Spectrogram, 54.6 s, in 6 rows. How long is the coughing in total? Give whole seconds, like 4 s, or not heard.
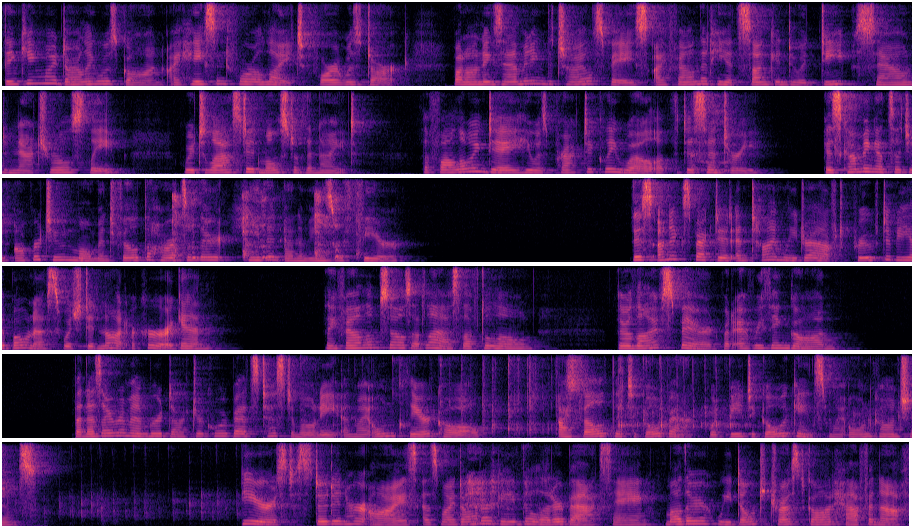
3 s.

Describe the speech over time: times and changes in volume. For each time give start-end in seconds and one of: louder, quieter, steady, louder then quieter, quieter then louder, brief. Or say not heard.
0.0-12.7 steady
13.3-22.2 steady
24.5-29.4 steady
30.5-35.8 steady
37.1-46.0 steady
47.9-54.5 steady.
